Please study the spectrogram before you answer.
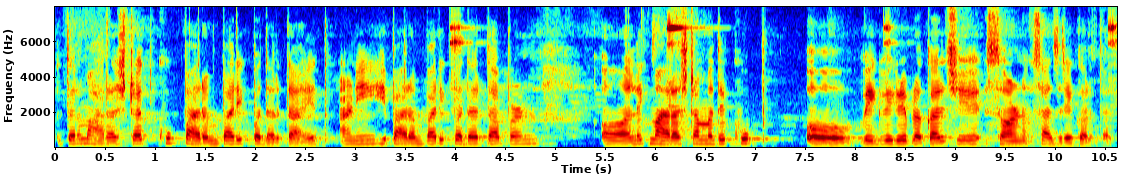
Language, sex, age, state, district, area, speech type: Marathi, female, 18-30, Maharashtra, Mumbai Suburban, urban, spontaneous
